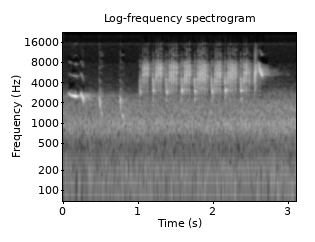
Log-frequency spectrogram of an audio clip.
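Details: Evening song of an unpaired male common nightingale, chest raised while singing: a few clear whistled and slurred notes followed by a rapid rattling trill of buzzy repeated elements, against a constant low hum.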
